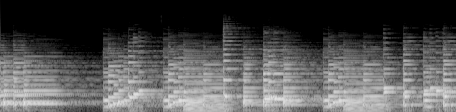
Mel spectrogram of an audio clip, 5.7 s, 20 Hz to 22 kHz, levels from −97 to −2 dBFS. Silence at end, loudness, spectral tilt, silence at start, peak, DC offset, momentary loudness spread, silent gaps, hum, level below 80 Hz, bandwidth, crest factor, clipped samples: 0 s; -20 LUFS; -8.5 dB/octave; 0 s; -4 dBFS; under 0.1%; 7 LU; none; none; -40 dBFS; 7.2 kHz; 16 dB; under 0.1%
